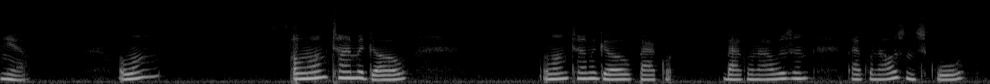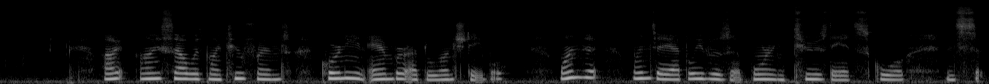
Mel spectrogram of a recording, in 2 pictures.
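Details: Male narrator who reports having a little stutter, narrating a story; repeated words and phrases: stuttering.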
